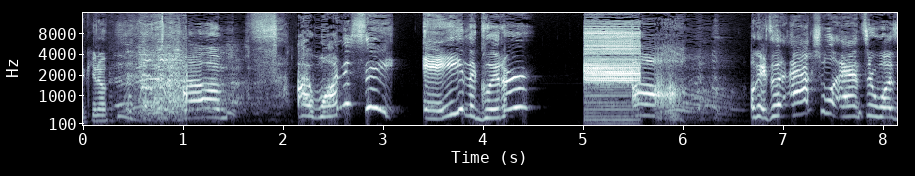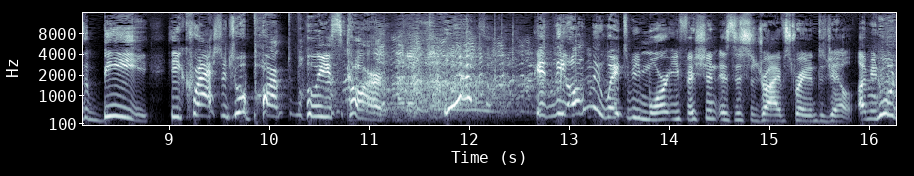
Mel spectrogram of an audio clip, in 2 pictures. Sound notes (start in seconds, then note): 0.3 laughter; 5.0 buzzer; 10.3 laughter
